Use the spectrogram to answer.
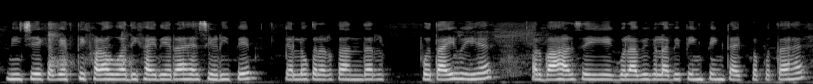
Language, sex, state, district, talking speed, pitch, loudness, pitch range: Hindi, female, Madhya Pradesh, Umaria, 220 wpm, 235 Hz, -16 LUFS, 230-240 Hz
